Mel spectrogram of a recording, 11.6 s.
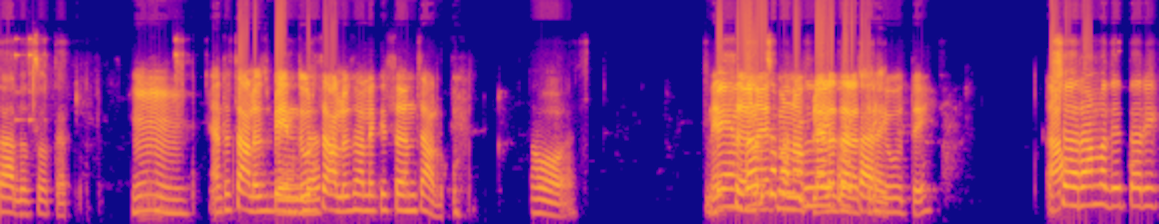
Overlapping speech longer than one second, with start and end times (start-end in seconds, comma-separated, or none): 7.1-9.0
